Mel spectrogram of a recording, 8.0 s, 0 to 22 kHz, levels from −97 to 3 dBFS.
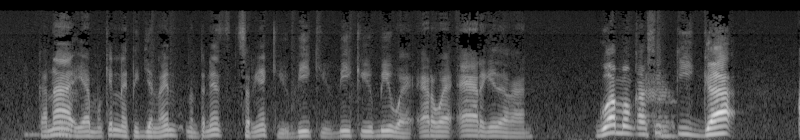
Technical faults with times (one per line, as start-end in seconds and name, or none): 5.65-5.95 comfort noise in place of the background
7.69-7.93 comfort noise in place of the background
